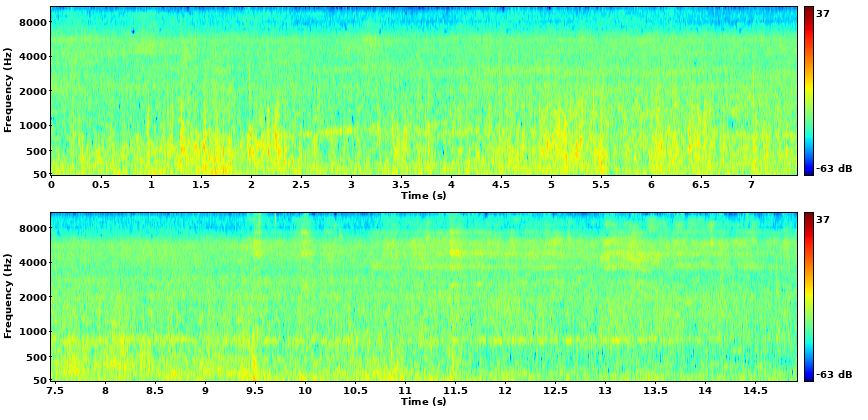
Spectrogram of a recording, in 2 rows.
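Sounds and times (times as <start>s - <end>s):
steel wheels rumbling on rail: 0.0s - 14.9s.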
